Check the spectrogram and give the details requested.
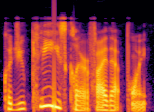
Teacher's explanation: That's a yes, no question. Goes up.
